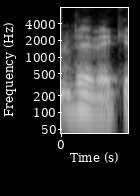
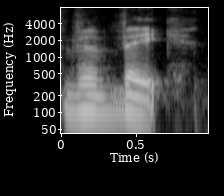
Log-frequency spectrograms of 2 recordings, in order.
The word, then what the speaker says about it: Vivek: It's not Vivek. It's Vivek. Rhymes with cake.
